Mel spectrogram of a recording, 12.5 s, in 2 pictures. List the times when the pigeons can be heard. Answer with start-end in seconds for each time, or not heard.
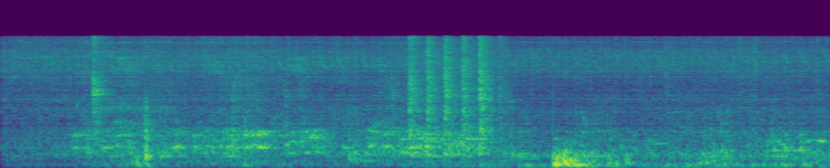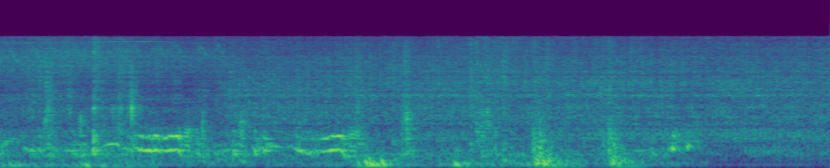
0.5-11.4.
